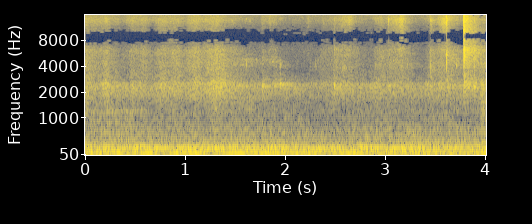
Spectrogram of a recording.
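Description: Steady low hum and rumble of background room noise, even throughout with no distinct events.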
